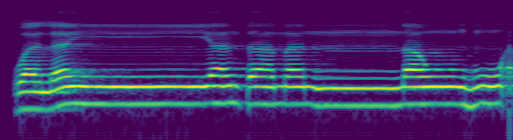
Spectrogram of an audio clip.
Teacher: Walayya, wa pendek, layya langsung masuk ke huruf ya. Sebab di sini ada nun sukun bertemu dengan ya. Hukum bacaan idgham bi gunnah, dimasukkan dan didengungkan selama 2 ketukan.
